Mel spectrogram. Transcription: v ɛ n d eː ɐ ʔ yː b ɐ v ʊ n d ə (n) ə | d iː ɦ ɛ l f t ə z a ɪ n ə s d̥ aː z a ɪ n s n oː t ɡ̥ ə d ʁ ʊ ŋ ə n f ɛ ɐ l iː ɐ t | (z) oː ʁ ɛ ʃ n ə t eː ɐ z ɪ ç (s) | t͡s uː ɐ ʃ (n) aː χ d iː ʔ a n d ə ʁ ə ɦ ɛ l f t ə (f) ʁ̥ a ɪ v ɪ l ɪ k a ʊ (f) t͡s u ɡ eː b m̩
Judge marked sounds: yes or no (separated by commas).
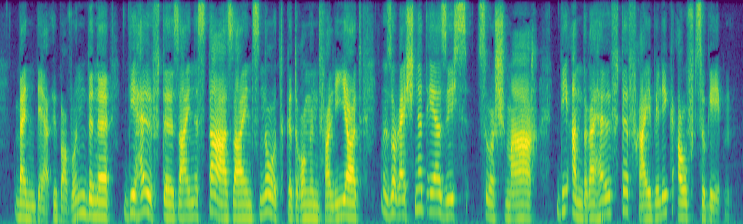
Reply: yes, yes, yes, no, yes, yes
